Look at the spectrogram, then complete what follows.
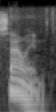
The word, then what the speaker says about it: Samhain: It was called Samhain, pronounced sain, and it marked the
